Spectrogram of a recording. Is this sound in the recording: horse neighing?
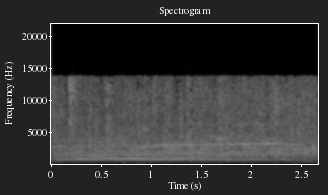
no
